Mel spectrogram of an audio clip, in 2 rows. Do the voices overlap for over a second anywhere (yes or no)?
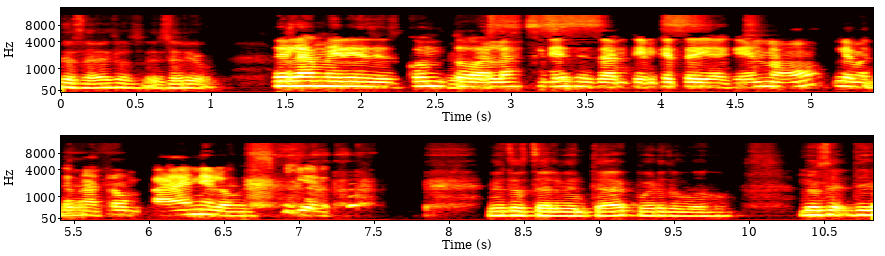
yes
